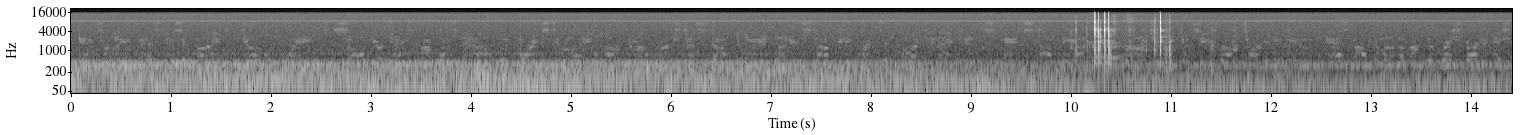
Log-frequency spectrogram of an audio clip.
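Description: Car driving slowly, with low engine and tyre rumble heard from inside the cabin. Two sharp knocks come about ten seconds in, half a second apart.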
